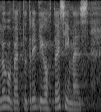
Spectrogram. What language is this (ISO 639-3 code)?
est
